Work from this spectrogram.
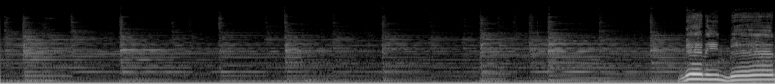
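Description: DC offset runs through the whole clip, from the first sample to the last, with the waveform sitting displaced from zero by a constant amount of about -20 dBFS. It is not heard as a sound in itself; instead it appears as steady energy at 0 Hz at the bottom of the spectrum. Because the signal is centred off zero, peaks in one direction reach full scale sooner, so part of the available headroom is lost to the offset.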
